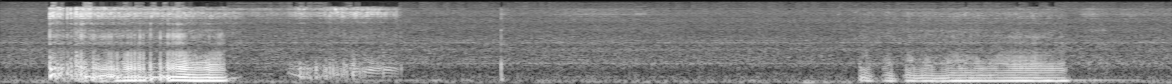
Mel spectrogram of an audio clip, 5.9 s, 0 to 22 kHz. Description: My little 10 pound chi snores so loud 💜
